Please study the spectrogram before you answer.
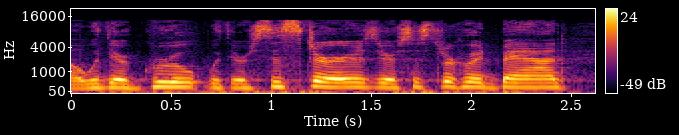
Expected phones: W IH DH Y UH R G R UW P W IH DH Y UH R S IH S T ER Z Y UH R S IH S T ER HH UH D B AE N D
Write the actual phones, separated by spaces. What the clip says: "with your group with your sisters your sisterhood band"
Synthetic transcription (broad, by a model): W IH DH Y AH R G R UW P W IH DH Y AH R S IH S T ER Z Y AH R S IH S T ER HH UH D B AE N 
